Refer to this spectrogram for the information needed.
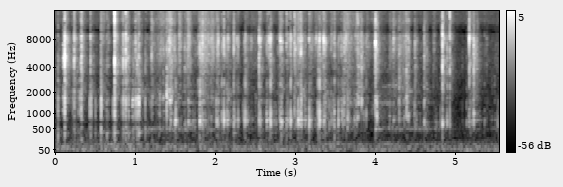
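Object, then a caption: Pleated paper bundle. A bundle of white pleated paper is compressed into a narrow stack while fingers and nails scratch and squeeze its folds. The result is a steady stream of quick, dry crinkling and scratching ticks with bright edges, each dying away almost instantly with no ring.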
